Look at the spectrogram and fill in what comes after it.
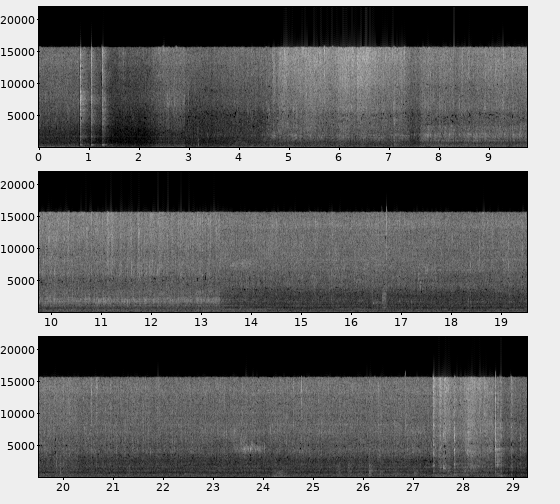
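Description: Onions and chicken frying in hot oil in an aluminium pressure cooker, sizzling steadily, louder from about five seconds in. A steel spoon stirs the pan and clinks against the pot a few times about a second in and again near the end.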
